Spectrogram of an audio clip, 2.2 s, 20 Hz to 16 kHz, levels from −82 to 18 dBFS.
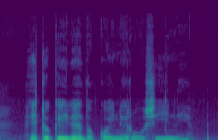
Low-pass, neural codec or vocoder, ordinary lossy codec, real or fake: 14.4 kHz; none; none; real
